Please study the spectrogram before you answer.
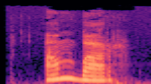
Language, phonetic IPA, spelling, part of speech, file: Russian, [ɐmˈbar], амбар, noun, Ru-амбар.ogg
- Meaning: barn, granary, granestore, warehouse, storehouse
